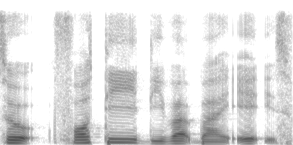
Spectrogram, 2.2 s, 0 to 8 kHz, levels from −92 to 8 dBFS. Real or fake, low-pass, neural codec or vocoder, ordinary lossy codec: real; 7.2 kHz; none; none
